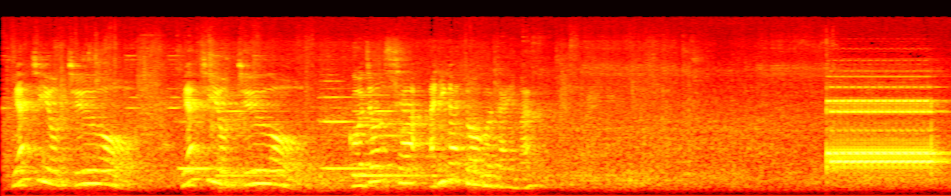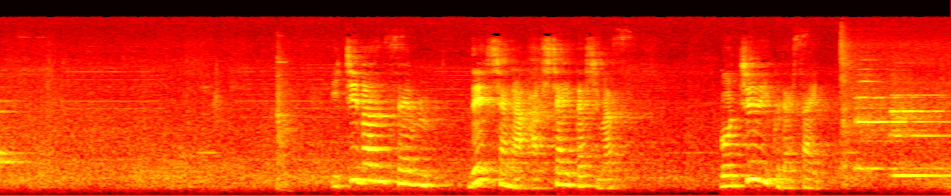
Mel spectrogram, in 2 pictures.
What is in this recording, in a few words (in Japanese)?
到着発車, 駅放送; 1番線; 音質が悪め 以前より、接触の悪いスピーカーがあります。; 2014年2月27日頃より接近メロディ付きの新放送に切り替わりました。; yachiyo-chuo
